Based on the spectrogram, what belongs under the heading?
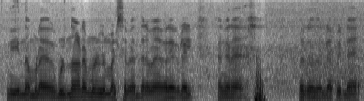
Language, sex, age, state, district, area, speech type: Malayalam, male, 45-60, Kerala, Alappuzha, rural, spontaneous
